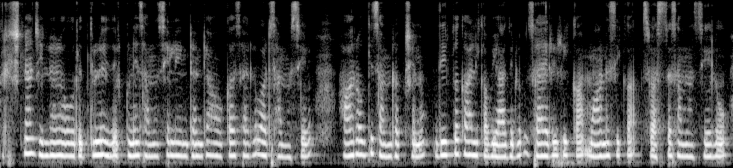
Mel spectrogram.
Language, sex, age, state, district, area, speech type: Telugu, female, 30-45, Andhra Pradesh, Krishna, urban, spontaneous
